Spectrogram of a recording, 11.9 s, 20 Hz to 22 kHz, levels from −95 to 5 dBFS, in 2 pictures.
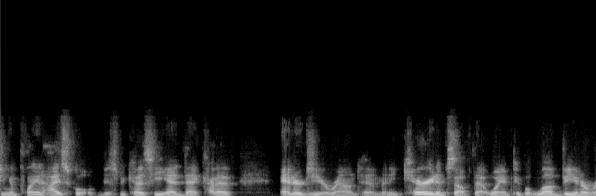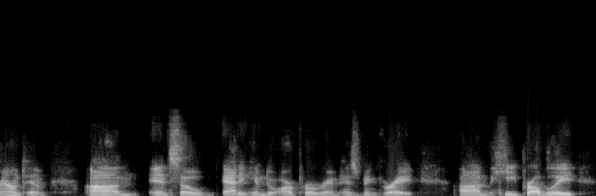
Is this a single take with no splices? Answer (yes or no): yes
